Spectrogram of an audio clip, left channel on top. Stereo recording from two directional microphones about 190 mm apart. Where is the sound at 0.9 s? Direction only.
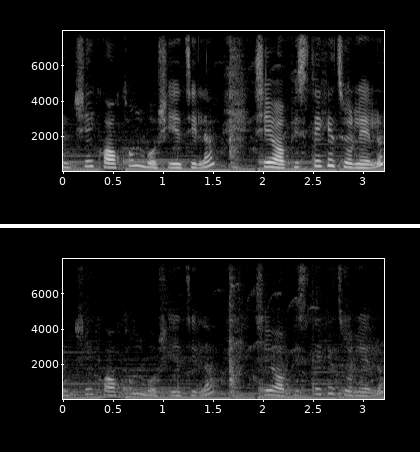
50° left (ahead or behind).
